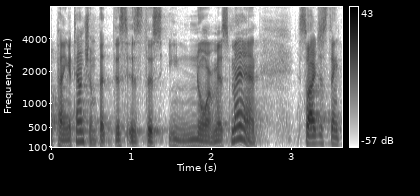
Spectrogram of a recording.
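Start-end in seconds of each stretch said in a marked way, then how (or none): none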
